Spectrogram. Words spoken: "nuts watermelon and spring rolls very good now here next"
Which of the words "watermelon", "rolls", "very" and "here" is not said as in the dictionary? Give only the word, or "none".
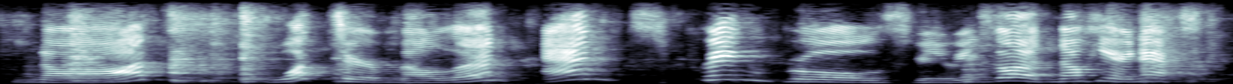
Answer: none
